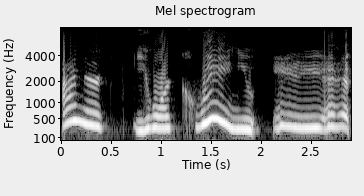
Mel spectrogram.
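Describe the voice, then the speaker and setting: A female-sounding, put-on character voice, high in pitch. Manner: bossy, insulting.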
